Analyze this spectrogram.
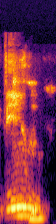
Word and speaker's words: Dean: cinema americano o o nome Dean né que é d e a n dinan né E ela não sabia que era pronúncia eraa din né então ela queria que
